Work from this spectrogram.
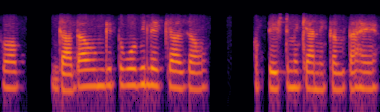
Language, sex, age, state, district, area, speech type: Hindi, female, 18-30, Madhya Pradesh, Betul, rural, conversation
